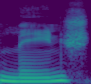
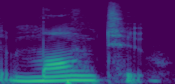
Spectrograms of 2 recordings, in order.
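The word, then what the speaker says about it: Mangetout: So, you know this song wet leg that appears to be pronounced mange tout. It's it's it's Mongu.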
